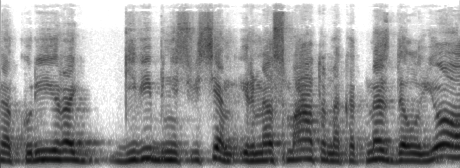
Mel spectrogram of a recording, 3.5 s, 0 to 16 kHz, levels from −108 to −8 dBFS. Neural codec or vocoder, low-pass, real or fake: none; 14.4 kHz; real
